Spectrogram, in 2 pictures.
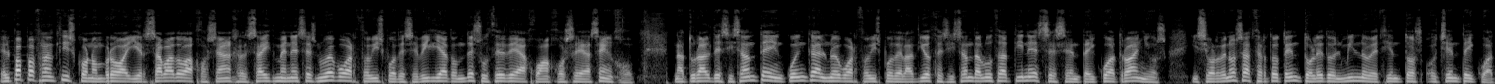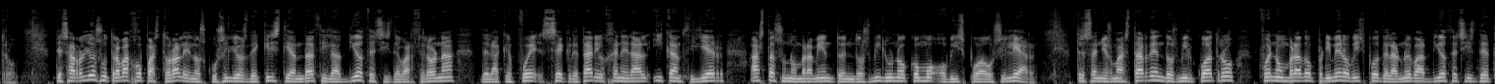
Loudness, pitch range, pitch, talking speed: -23 LUFS, 135-165 Hz, 150 Hz, 180 wpm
